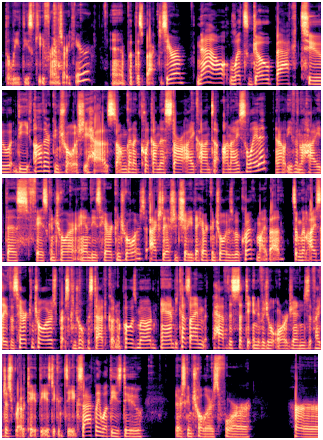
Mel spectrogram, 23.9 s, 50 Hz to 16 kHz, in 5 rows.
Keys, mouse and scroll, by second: 0.7 Delete, 1.9 click, 4.8 shift+middle drag, 5.2 click, 7.5 click, 8.5 shift+middle click, 9.1 click, 10.4 click, 11.7 click, 12.5 click, 13.5 click, 15.1 ctrl+Tab, 15.5 shift+middle drag, 15.9 middle drag, 16.5 middle click, 16.6 a, 16.9-18.3 drag, 18.9 shift+middle drag, 19.2 r, 20.0 -, 20.1 r, 21.4 -, 21.7 shift+middle drag, 22.1 click, 22.9 middle drag, 23.7 shift+click.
